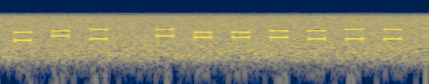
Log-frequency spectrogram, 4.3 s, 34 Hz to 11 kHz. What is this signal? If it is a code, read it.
DTMF, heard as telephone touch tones, dialled by machine, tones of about 160 ms, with phone line noise. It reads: 106 #778566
